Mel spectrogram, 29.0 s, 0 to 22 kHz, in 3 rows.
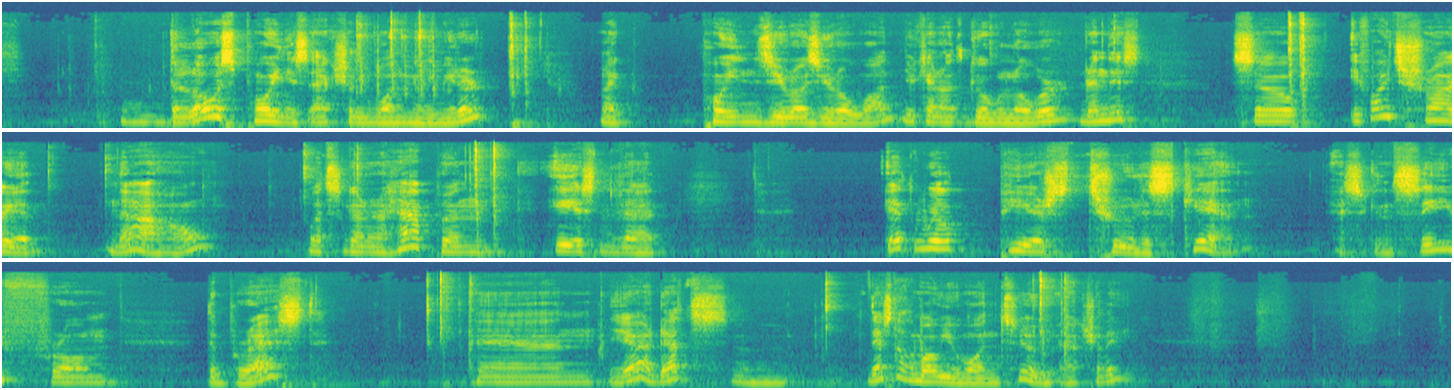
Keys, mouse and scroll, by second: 6.5-9.6 drag, 9.9-10.9 drag, 10.9-12.0 middle drag, 12.0 scroll down 2, 12.3 middle click, 12.8 space, 22.6-25.9 middle drag, 25.9 scroll up 2, 26.2 space.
